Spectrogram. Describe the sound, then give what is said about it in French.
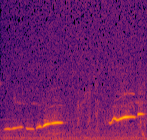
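A melodious human whistle used by Rasda hunters in Tanzania to attract a honeyguide bird and keep contact with it while following it: two rising, gliding phrases separated by a short pause, clear, with no talking. “Et les chasseurs Rasda en Tanzanie, comme les chasseurs Borana au Kenya, utilisent un sifflement particulier pour attirer l'oiseau et pour maintenir le contact avec lui pendant qu'ils le suivent. C'est un sifflement mélodieux.”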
